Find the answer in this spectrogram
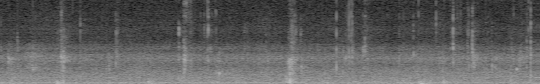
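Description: People quietly chewing pickled fish, with scattered small mouth clicks over a steady room hiss; the most distinct click comes about three seconds in.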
